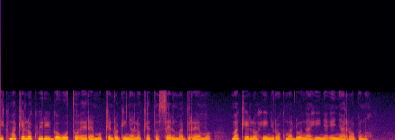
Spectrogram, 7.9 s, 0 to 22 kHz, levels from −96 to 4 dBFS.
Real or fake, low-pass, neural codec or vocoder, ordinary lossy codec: real; none; none; none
